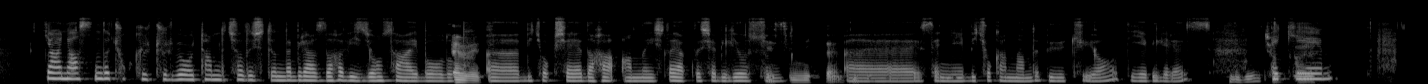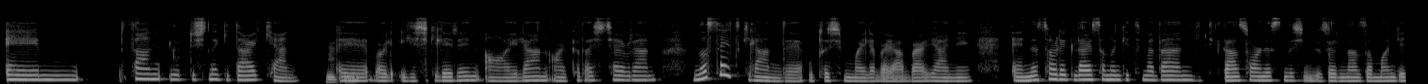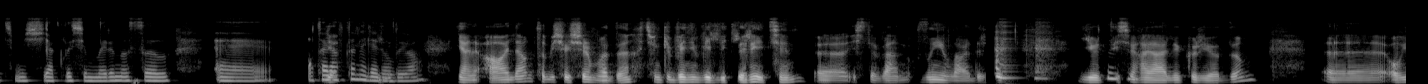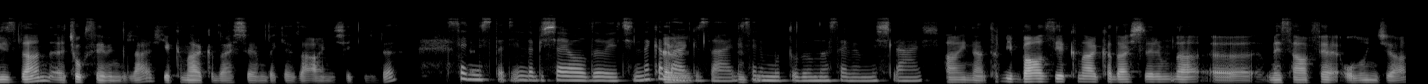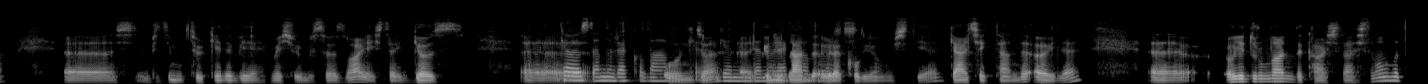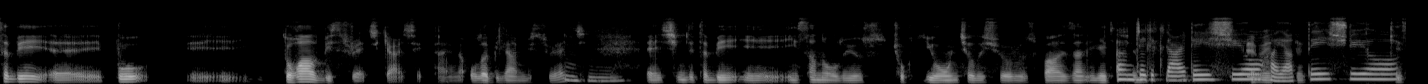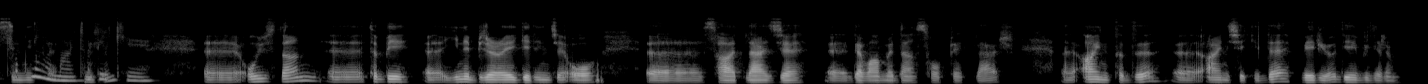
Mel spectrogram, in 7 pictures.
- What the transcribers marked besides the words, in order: other background noise; tapping
- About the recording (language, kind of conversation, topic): Turkish, podcast, Taşınmak senin için hayatını nasıl değiştirdi, deneyimini paylaşır mısın?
